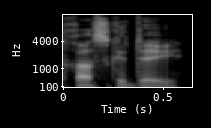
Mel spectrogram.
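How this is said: The name is said with American pronunciation. This is how people in the US say the band name. "whenever I've heard the band name said by Americans"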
